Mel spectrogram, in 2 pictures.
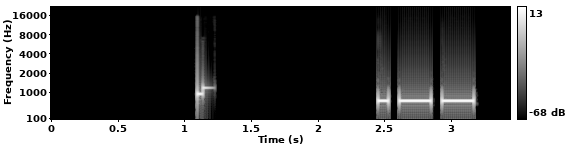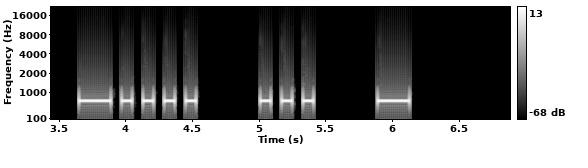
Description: Morse code, heard as a keyed tone, about 15 wpm, spaced as for 11 wpm, 700 Hz. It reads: W6ST
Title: USA Call Signs - 4 Characters - 2x Character Spacing - 15wpm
